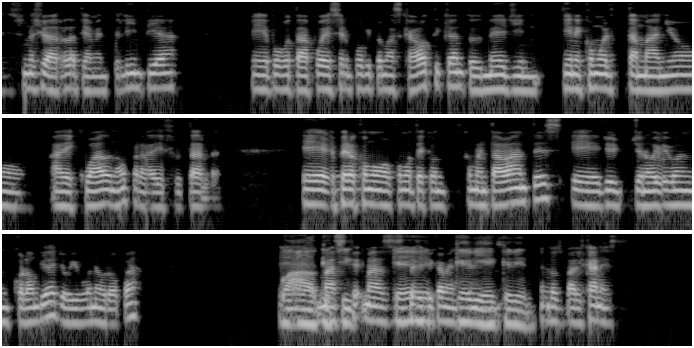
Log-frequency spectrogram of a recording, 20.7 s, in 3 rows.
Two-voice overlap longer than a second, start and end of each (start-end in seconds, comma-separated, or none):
16.6-18.8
